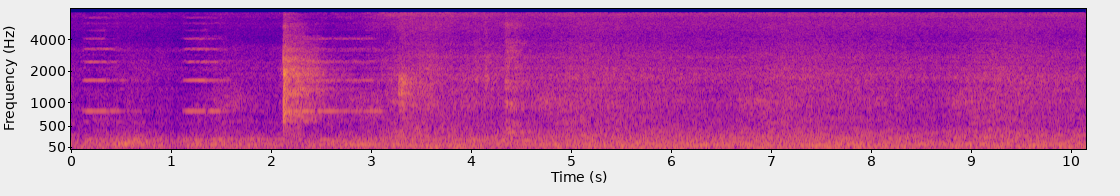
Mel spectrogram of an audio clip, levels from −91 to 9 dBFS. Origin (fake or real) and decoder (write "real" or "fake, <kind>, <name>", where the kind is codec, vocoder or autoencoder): fake, autoencoder, DAC-VAE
